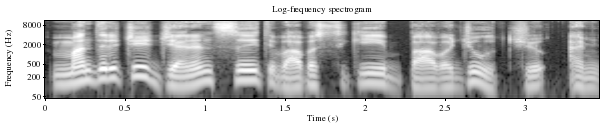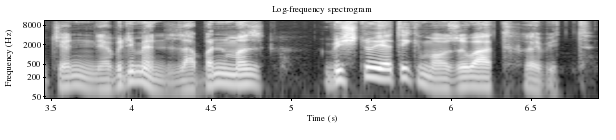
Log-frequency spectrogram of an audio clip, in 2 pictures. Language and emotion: Kashmiri, neutral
